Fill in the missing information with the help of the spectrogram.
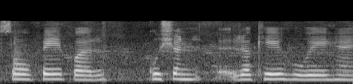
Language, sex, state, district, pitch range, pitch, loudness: Hindi, female, Haryana, Jhajjar, 220-245 Hz, 235 Hz, -15 LUFS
